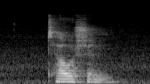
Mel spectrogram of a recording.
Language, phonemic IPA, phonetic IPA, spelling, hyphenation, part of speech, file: German, /ˈtaʊ̯ʃən/, [ˈtʰaʊ̯ʃn̩], tauschen, tau‧schen, verb, De-tauschen.ogg
- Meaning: 1. to trade, to exchange, to swap, to barter 2. to do something mutually; to swap circumstances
